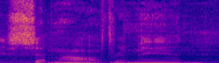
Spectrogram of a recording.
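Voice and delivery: low, quiet sulking mutter; sulky Cain. Acted. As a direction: mumble it like a pouting kid. Cain pouting, mocked.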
